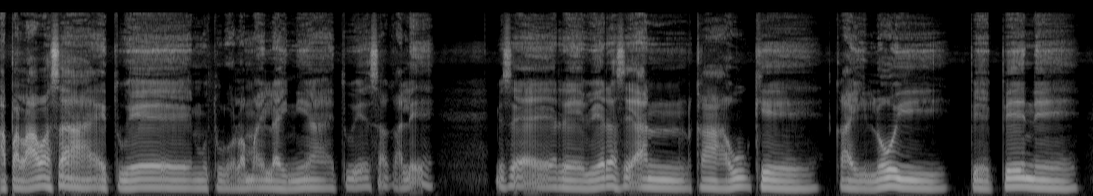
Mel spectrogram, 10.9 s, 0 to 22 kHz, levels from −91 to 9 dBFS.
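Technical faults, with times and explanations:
No technical faults are audible anywhere in the speech.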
